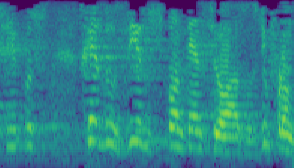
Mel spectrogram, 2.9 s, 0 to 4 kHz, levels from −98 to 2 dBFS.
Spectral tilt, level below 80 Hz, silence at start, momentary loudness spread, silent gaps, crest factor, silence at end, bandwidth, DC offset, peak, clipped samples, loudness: -8.5 dB/octave; -68 dBFS; 0 s; 11 LU; none; 16 dB; 0 s; 4 kHz; under 0.1%; -6 dBFS; under 0.1%; -22 LUFS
